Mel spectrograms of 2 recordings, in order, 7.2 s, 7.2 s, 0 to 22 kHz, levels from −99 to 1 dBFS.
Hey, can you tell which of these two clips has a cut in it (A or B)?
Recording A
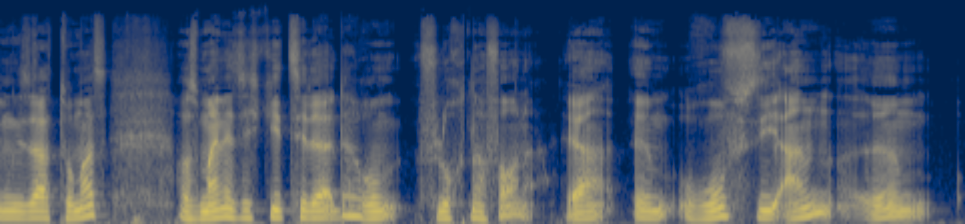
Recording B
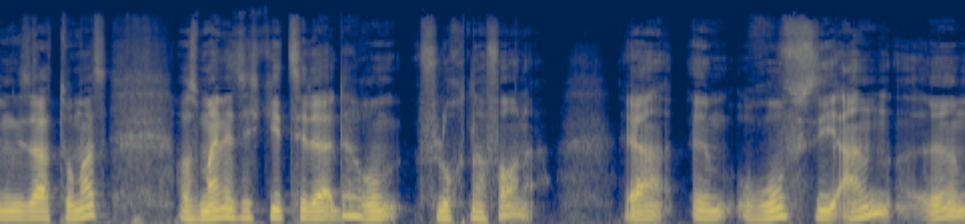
A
